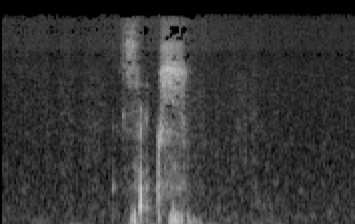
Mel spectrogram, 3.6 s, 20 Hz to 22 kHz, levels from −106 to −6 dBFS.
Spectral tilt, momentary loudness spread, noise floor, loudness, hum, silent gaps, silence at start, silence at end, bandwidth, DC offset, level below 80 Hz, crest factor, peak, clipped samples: -2 dB/octave; 15 LU; -67 dBFS; -30 LUFS; none; none; 1.2 s; 1.6 s; 16.5 kHz; under 0.1%; -58 dBFS; 26 dB; -12 dBFS; under 0.1%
